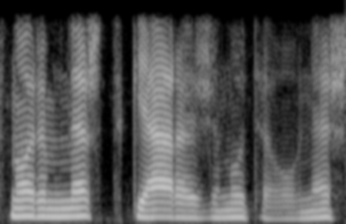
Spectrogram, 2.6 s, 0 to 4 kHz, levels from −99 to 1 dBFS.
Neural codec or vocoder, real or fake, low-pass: none; real; 3.6 kHz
